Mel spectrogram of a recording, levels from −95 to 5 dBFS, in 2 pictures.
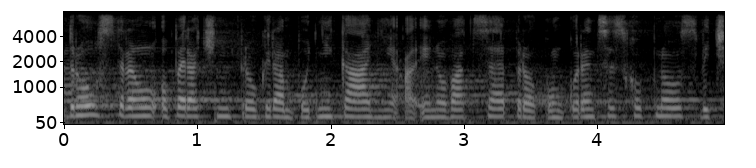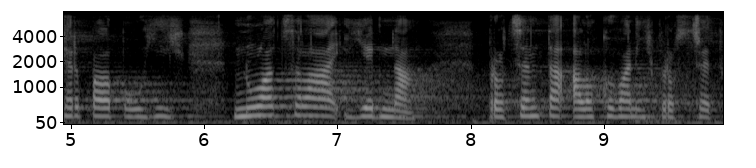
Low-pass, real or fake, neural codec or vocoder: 7.2 kHz; real; none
